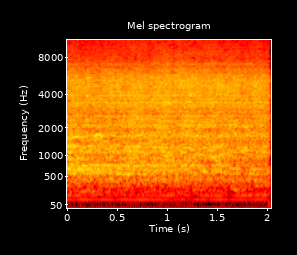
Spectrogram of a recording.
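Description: Studio audience applauding, heard through a TV's speaker, the clapping tapering off slightly toward the end.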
